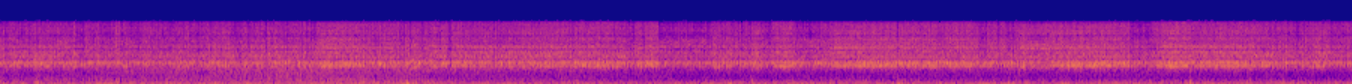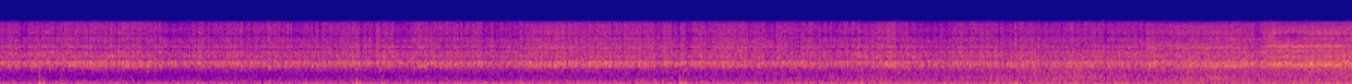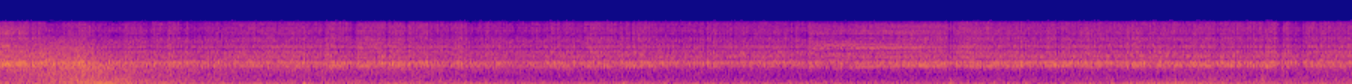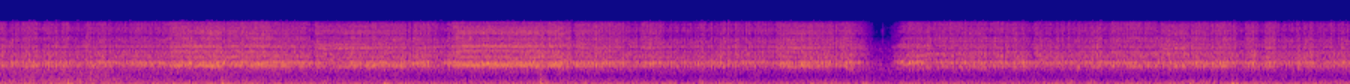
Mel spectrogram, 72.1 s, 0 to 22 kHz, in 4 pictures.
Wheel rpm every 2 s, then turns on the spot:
110, 120, 120, 120, 110, 110, 110, 120, 120, 110, 110, 110, 120, 110, 110, 120, 110, 120, 120, 110, 110, 110, 120, 110, 120, 120, 120, 120, 120, 120, 110, 110, 100, 70, 110, 110.
none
